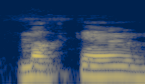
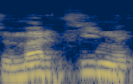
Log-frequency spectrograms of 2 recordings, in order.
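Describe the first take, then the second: First: The name is said with French pronunciation. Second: The name is said with Gascon pronunciation.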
